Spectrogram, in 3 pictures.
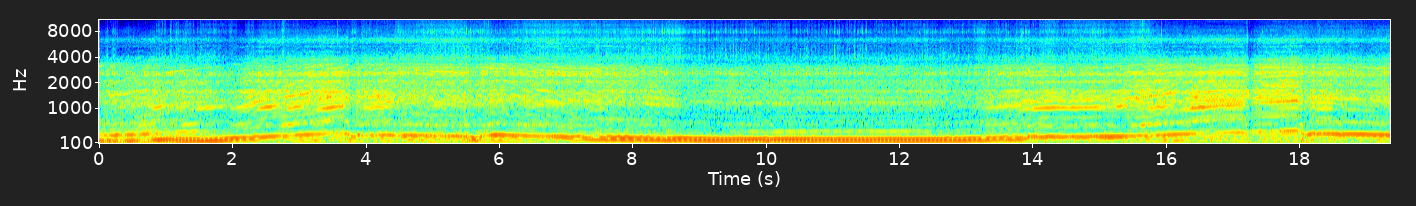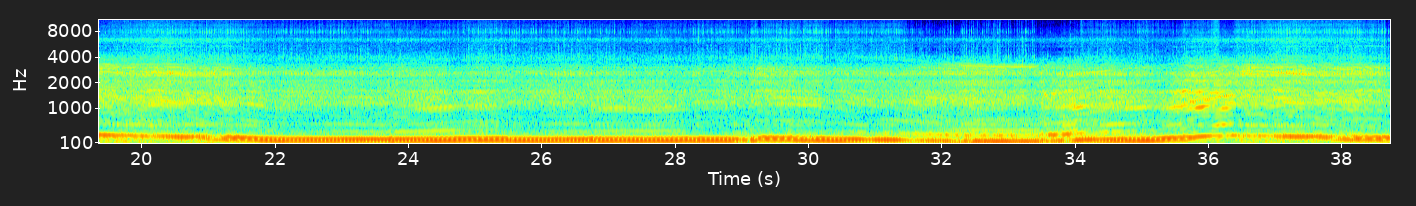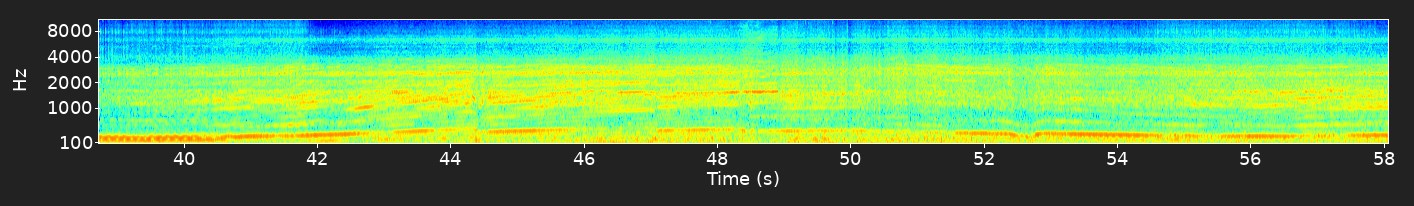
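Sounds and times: motorcycle engine at high revs: 0:00.0 - 0:58.0
wind rush on microphone: 0:28.2 - 0:58.0.

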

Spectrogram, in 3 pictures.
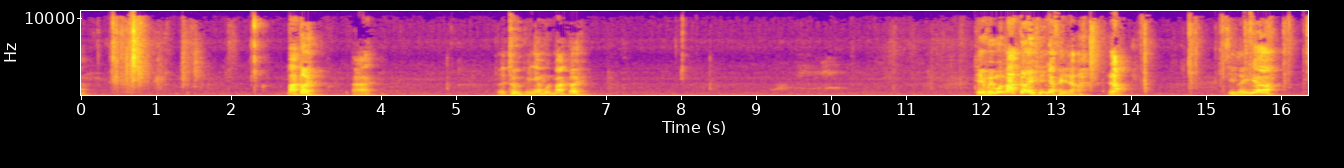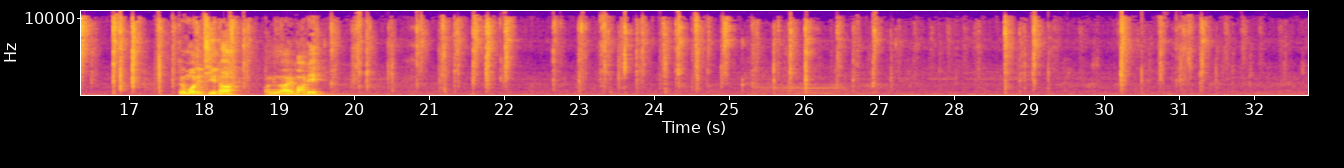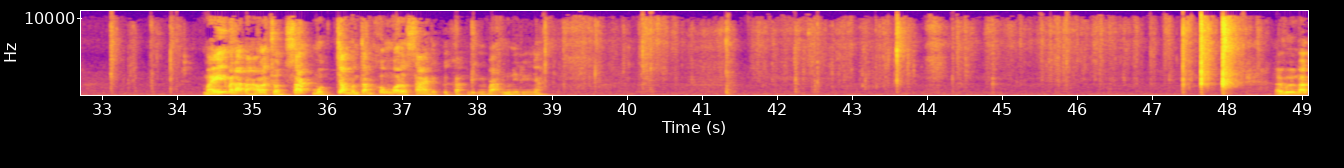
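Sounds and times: playing cards clicking and flicking: 0:00.4 - 0:02.4, 0:13.4 - 0:32.1, 0:33.0 - 0:34.2, 0:41.3 - 0:48.4.

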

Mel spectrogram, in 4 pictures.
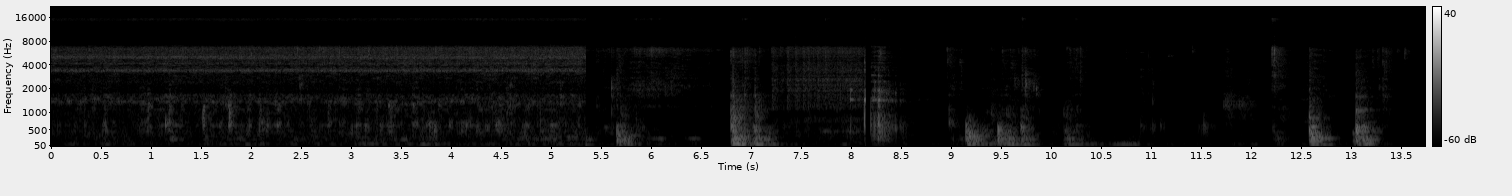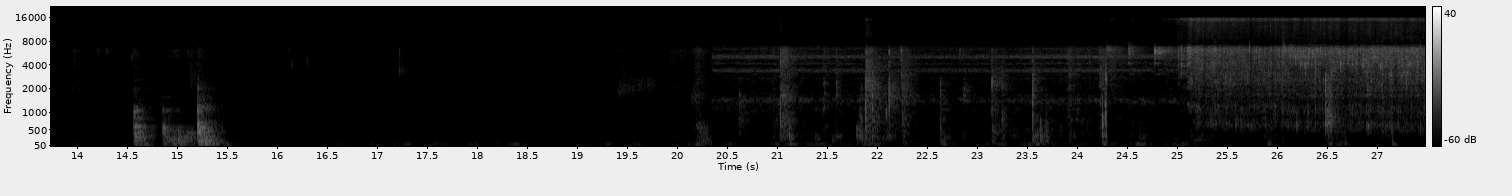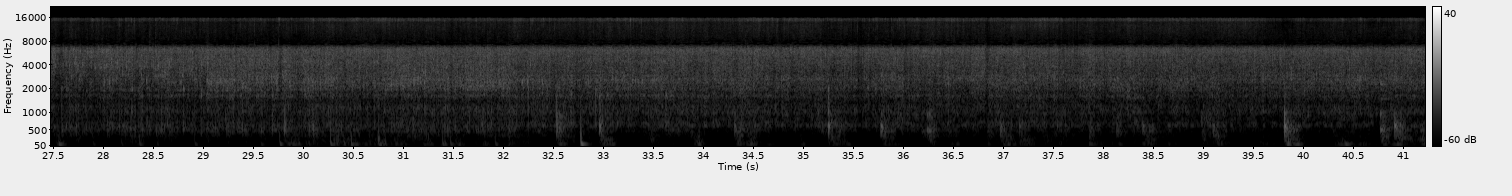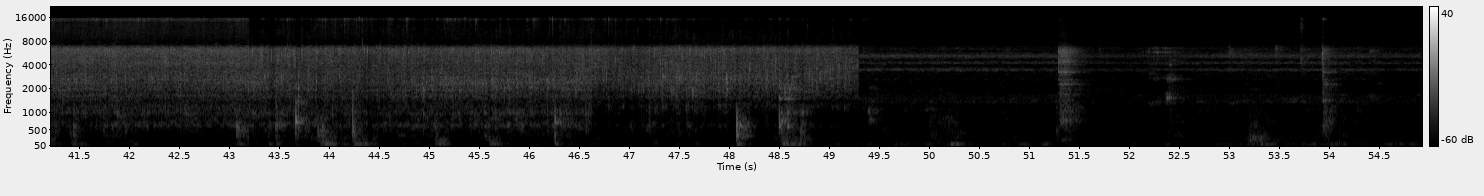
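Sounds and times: hot oil sizzling: 0:00.0 - 0:05.4, 0:23.8 - 0:49.7.

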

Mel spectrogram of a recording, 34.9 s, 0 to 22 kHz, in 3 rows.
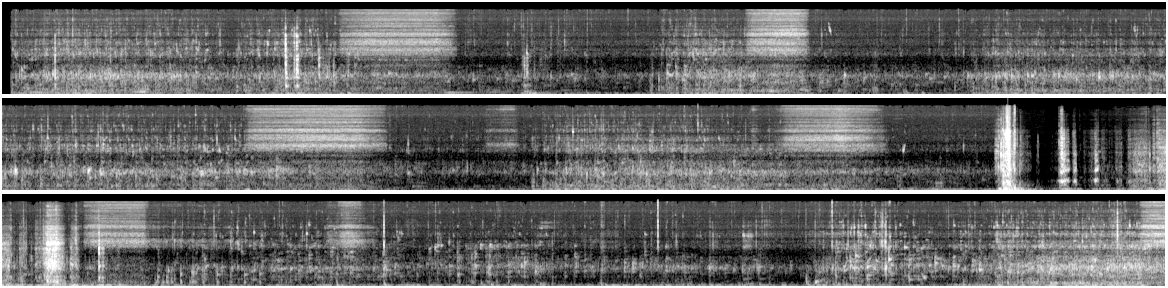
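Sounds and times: regulator hiss on inhale: 0:03.4 - 0:04.6, 0:07.4 - 0:08.2, 0:14.1 - 0:15.6, 0:16.5 - 0:17.0, 0:19.4 - 0:20.7, 0:24.1 - 0:25.0, 0:26.5 - 0:27.2, 0:34.6 - 0:34.9.

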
